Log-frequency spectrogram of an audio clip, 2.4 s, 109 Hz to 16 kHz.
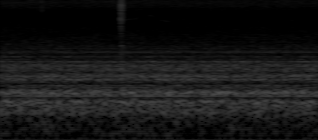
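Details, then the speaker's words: Xfinity X1 cable box recorded at the side air intake, powered off with only the clock lit: a constant airy whoosh with a faint steady hum from the central cooling fan, loud and unchanging. "so just a little short video showing you how loud these proprietary cable boxes are"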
